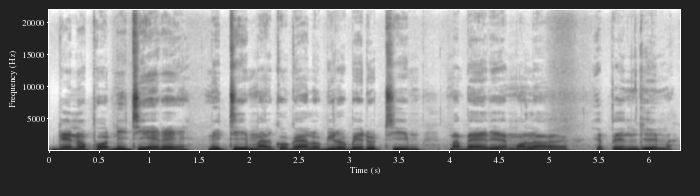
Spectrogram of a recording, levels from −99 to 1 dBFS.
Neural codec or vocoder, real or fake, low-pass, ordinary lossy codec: none; real; none; none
